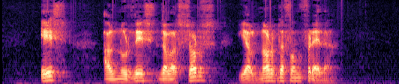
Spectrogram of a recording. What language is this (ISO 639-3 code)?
cat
